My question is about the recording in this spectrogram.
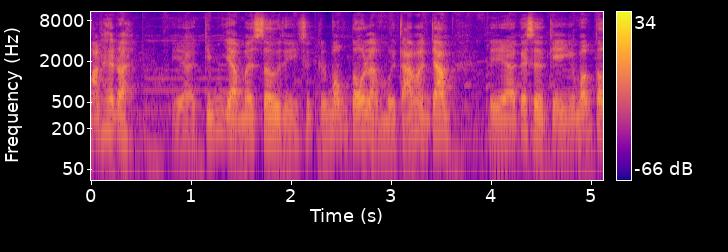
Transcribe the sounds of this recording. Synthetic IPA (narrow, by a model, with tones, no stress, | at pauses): a˦˥t̚he˦˥t̚zo˧j | t̪ʰi˨˩əː˨˩ki˨˦mzaː˧mə˧˦sɨ˧t̪ʰi˨˩sɨ˦˥k̚ɓə˨˦wŋ͡mt̪o˨˦jlaː˨˩mɨ˨˩əjt̪aː˨˦mhaː˨˩ŋt͡ɕa˧m | t̪ʰi˨˩aː˨˩kaː˨˦jsɨ̰˧˨kḭ˧˨ənkːɓə˨˦wŋ͡mt̪o˨˦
